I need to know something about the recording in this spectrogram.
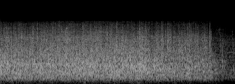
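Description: A steady, even rushing noise, like rain or a hiss.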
